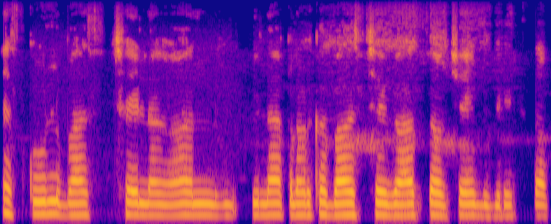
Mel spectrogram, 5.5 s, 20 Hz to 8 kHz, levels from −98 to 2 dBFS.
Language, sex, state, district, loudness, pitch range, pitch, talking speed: Maithili, male, Bihar, Supaul, -19 LUFS, 145-155 Hz, 150 Hz, 150 wpm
